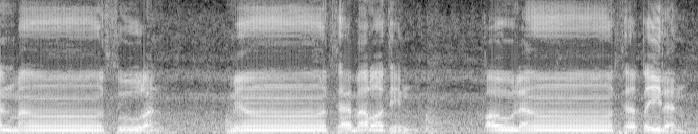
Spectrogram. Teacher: نون اور تنوین کو پڑھتے ہوئے کنارہ زبان کو مسوڑوں کے ساتھ نرمی سے لگا کر غنہ کریں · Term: اخفا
